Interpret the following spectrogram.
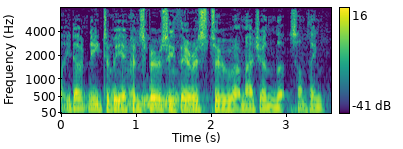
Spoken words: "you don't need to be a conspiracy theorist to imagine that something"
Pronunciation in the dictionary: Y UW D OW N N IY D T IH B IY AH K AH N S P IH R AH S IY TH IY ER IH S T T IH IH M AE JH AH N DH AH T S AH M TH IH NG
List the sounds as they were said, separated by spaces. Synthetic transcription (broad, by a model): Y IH D OW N N IY D T IH B IY AH K AH N S P IH R AH S IY TH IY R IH S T T IH IH M AE JH AH N DH AH T S AH M TH IH NG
